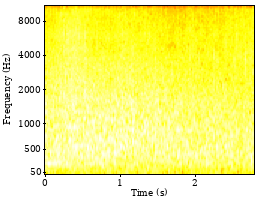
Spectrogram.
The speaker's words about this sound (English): In a dream, I sit by the shore. As the waves come in,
